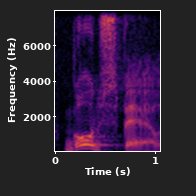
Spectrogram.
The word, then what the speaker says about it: godspel: Godspell is how you would pronounce it in old English.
